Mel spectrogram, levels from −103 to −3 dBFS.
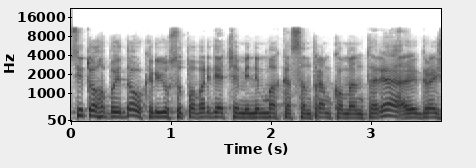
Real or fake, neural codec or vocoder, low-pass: real; none; 10.8 kHz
